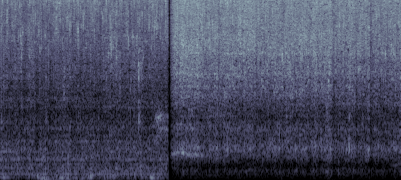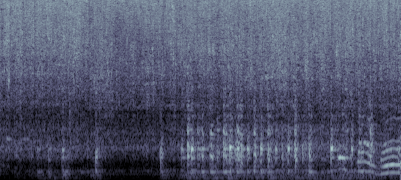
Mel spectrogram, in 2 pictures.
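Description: Battered chicken wings, coated in plain flour, fry in hot oil with a loud, dense, continuous sizzle and crackle, close up and unbroken by speech.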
